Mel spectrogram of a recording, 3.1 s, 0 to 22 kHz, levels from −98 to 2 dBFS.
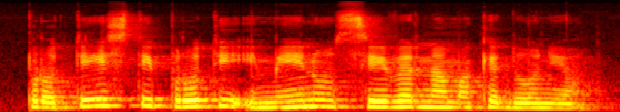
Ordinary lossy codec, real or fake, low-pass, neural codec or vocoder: none; real; 19.8 kHz; none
